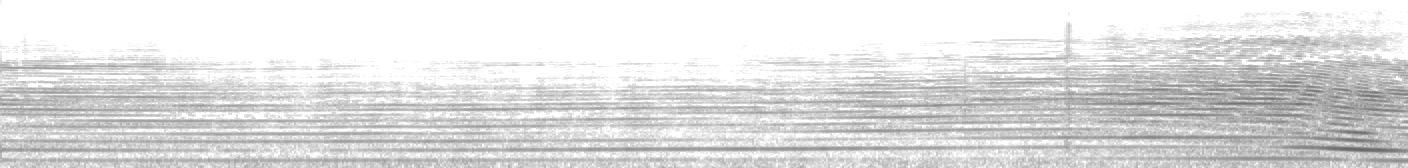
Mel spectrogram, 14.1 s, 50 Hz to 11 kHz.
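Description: O.S. Max .50 two-stroke glow engine of a radio-controlled Extra 300S model plane running steadily in flight overhead, a thin buzzing note that sags slightly in pitch; the pilot says it seems underpowered. Over the last few seconds it grows louder and its pitch dips as the plane swoops.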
